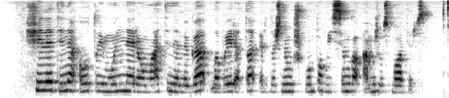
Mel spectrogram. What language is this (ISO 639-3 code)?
lit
